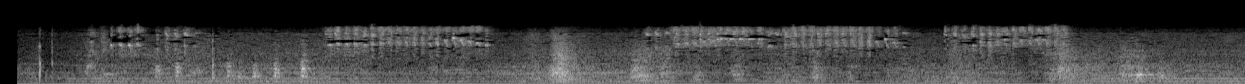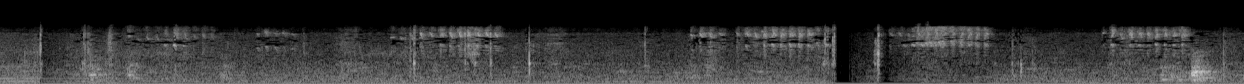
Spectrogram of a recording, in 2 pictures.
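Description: Birds chirping in high, buzzy trills, each about a second long and repeating every two or three seconds, over a low steady hum that stops about halfway through. A few sharp knocks fall in between.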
